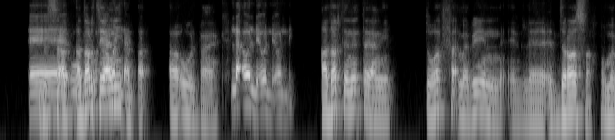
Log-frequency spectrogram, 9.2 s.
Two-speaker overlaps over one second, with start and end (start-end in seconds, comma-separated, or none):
0.6-2.2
